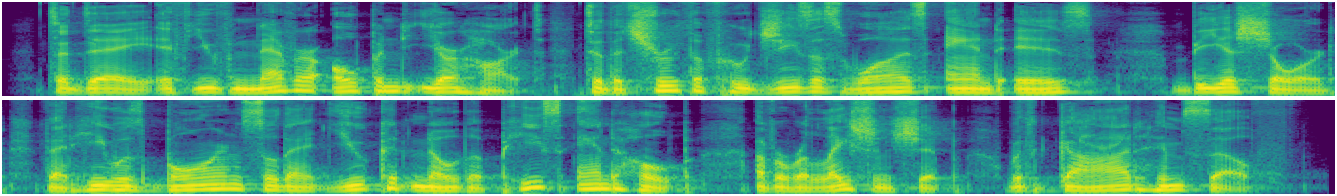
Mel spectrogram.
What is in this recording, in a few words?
NARRATION; Behold; choir music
